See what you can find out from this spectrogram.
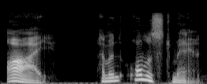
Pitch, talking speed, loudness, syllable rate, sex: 125 Hz, 145 wpm, -19 LUFS, 4.9 syllables/s, male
